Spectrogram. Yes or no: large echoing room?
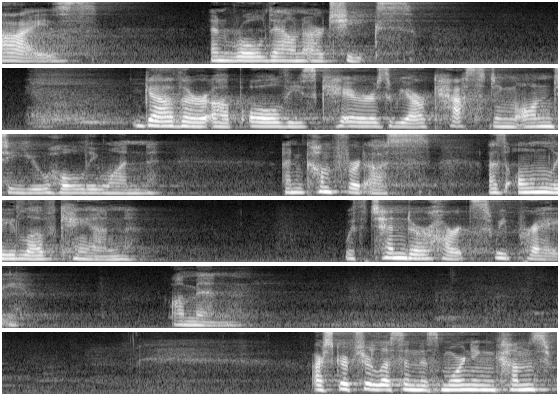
yes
